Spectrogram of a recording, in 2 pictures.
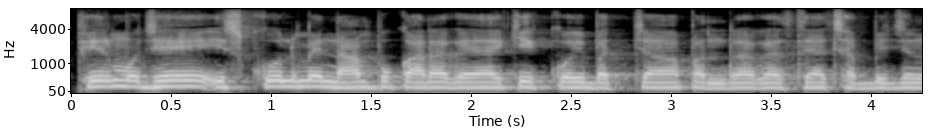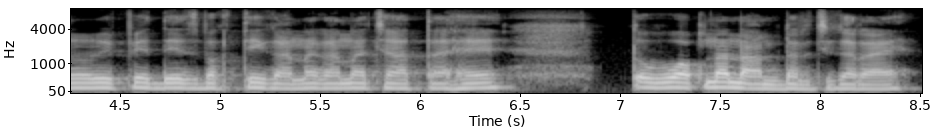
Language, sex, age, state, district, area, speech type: Hindi, male, 30-45, Madhya Pradesh, Betul, urban, spontaneous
